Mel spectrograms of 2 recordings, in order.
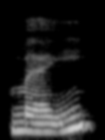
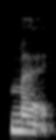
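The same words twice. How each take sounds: First: The pitch rises from mid to high. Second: The pitch dips low, then rises. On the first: "Second tone 美" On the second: "the third tone is 美"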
